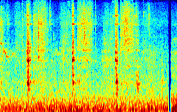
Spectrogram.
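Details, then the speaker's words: Motorcycle, front end pushed down: sharp metallic clink roughly once a second per compression, coming from the front shocks; checker claimed no noise; front suspension noise when compressed. "इसमें से आवाज आ रही थी काफी ज्यादा। जब motorcycle के शासक बर्ग करते हैं तो आवाज आती है।"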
